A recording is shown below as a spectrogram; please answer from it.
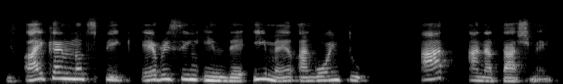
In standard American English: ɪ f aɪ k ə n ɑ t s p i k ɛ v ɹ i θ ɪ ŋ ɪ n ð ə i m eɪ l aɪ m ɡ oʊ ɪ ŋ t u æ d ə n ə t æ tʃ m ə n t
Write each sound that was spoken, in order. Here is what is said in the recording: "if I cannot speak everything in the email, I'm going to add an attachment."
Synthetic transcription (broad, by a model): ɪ f aɪ k ə n ɑ t s p i k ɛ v ɹ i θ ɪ ŋ ɪ n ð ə i m eɪ l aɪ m ɡ oʊ ɪ ŋ t u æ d ə n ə t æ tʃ m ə n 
